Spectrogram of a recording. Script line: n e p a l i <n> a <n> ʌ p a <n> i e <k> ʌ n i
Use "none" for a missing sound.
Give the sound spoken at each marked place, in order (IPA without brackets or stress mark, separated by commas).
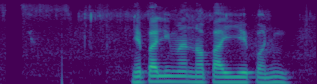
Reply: m, n, none, p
